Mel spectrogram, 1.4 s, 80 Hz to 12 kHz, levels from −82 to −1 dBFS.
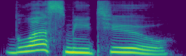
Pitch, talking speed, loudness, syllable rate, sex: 235 Hz, 130 wpm, -15 LUFS, 2.4 syllables/s, female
